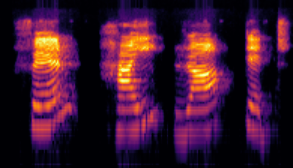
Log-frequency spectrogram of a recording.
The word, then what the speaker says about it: verheiratet: Break the word in 3 parts. Fair. And then HIE ko break karo. And then last wala RATET. 3 parts mein break karo and let me know the pronunciation.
